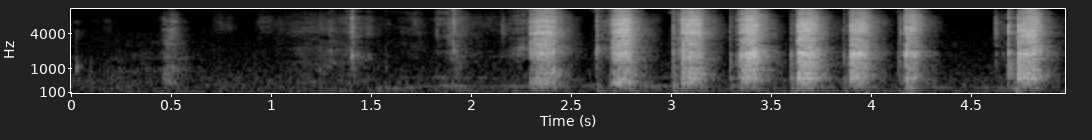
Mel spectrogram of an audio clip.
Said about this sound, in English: Need my little sander.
